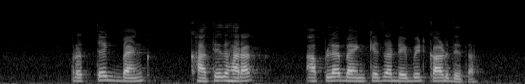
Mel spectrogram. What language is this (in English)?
Marathi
